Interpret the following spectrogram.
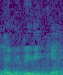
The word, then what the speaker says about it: Enrique: Enrique, I want to say it like they said Enrique. I want to roll the things, the R's, right? Enrique. Close enough. Enrique. Exactly. See, do that Enrique.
